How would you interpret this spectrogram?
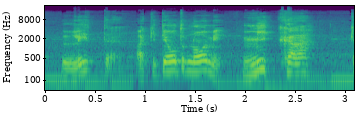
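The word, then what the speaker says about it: Micah: Em inglês, Mika. Você vai falar o Mi e o Kar.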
